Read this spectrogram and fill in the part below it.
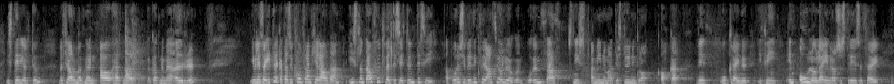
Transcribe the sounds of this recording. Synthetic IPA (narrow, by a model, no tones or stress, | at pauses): ist̪ɪɾjœlt̪ʏmmɛðfjawɾmœpnʏnawhɛɾt̪naɾkɔknʏmːɛðaʔœðrʏ | jʔɛvɪlens̬ait̪ɾɛkaðθasɪkʰɔːmfɾamçɛːɾaːwðanist̪lant̪awfʏt̪lvɛlt̪ɪsɪht̪ʏnt̪ɪɾ̥θi | a̰ðpɔːɾʏsjɛvɪɾðiŋkfɪɾɪɾalθjiawlœːɣʏmɔ̰ɣʏmθaðst̪nist̪amiːnʏmaːt̪ɪ̥st̪ʏðniŋkʏɾɔ | ɔhkaɾ̥ | vɪð | uːkʰɾajinʏiθvi | oːwlœɣlɛɣaɪnrasast̪ɾiːðɪsɛθœɥ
